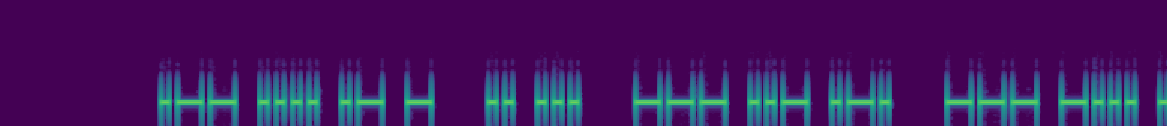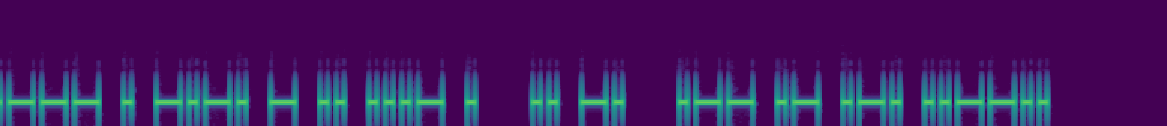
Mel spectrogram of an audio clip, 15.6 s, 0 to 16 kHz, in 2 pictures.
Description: Morse code, heard as a keyed tone, about 22 wpm, 700 Hz. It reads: WHAT IS OUR OBJECTIVE IN WAR?
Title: Sentences from Top 1200 Words 22wpm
